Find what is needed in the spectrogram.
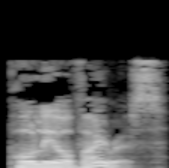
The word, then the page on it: poliovirus: British English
